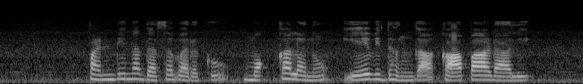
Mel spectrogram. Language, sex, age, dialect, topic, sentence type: Telugu, female, 18-24, Central/Coastal, agriculture, question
